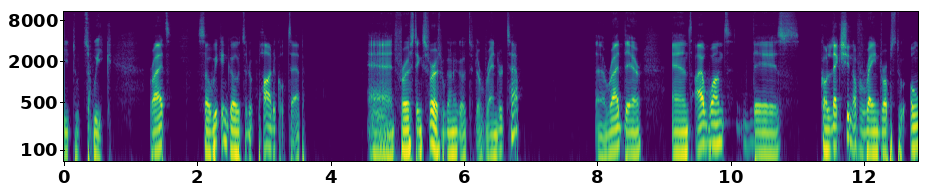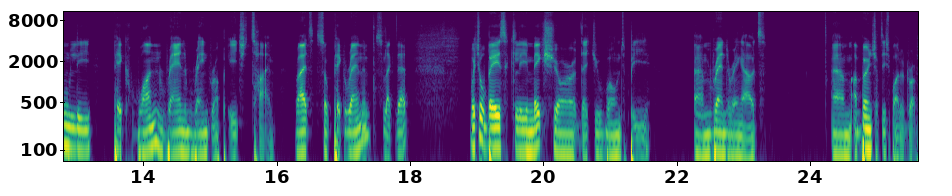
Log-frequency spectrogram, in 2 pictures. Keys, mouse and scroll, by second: 25.5-25.6 middle drag.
